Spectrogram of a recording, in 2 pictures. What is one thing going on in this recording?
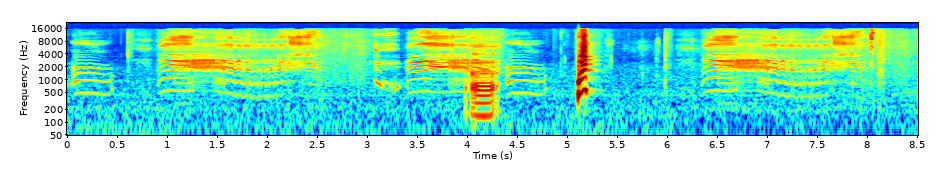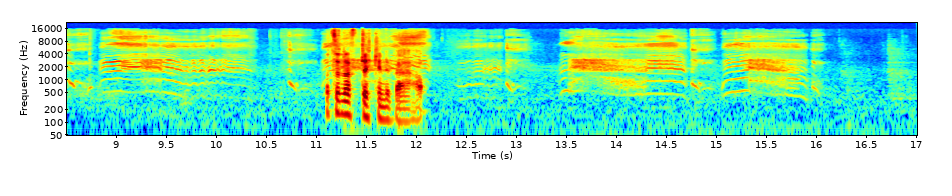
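A newborn baby cries loudly in wavering wails.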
